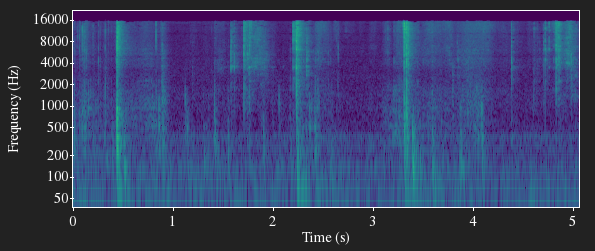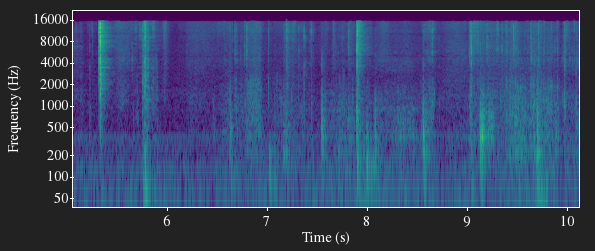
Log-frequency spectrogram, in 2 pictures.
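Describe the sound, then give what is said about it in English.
Scissors snip and wrapping paper crinkles in an irregular series of sharp cuts and rustles as the paper is cut and handled, with no one talking. “So I'm gonna go grab this other roll of wrapping paper that I have.”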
